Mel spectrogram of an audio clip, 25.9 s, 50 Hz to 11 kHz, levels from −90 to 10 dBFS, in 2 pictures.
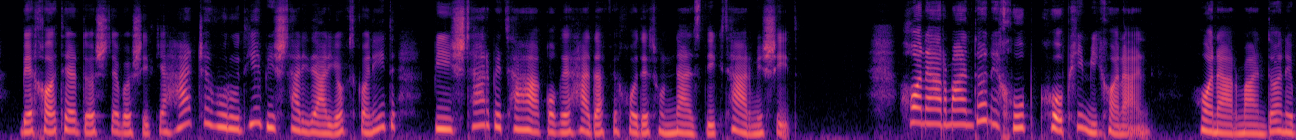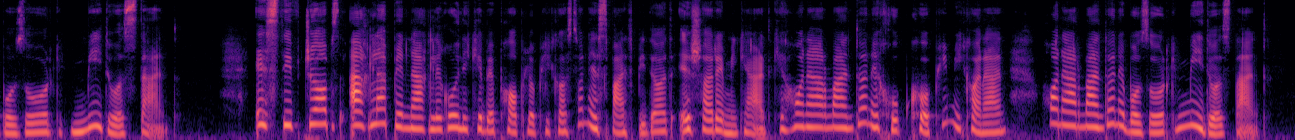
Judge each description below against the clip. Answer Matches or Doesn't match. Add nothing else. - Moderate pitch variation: Doesn't match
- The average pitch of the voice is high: Matches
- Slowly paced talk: Doesn't match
